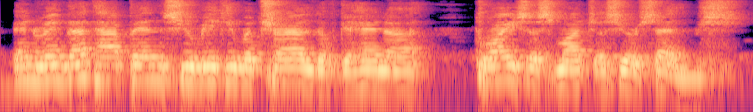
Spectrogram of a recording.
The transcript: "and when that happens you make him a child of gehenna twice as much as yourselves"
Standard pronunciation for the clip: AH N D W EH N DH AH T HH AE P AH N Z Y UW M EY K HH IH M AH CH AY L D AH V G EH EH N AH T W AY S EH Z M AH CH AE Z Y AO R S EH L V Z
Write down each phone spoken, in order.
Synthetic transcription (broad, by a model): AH N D W EH N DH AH T HH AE P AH N S Y UW M EY K HH IH M AH CH AY L D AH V G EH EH N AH T W AY S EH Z M AH CH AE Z Y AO R S EH L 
